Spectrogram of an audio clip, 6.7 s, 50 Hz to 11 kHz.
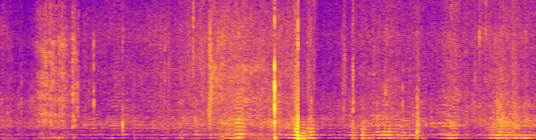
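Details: Honey bees buzzing around a hive cutout from a house built in 1850 where the colony lived two years; even, sustained droning hum, occasional knocks and clicks of tools on timber.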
